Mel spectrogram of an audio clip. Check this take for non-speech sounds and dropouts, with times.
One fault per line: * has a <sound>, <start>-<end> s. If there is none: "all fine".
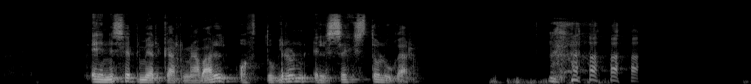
* has a laugh, 4.9-6.4 s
